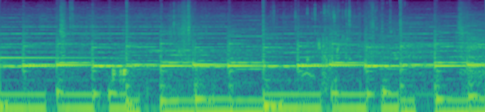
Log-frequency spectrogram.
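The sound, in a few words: water being scooped up at a holy site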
